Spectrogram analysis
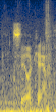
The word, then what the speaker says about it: coelacanth: Yep, coelacanth. That's also why I know how to pronounce it.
